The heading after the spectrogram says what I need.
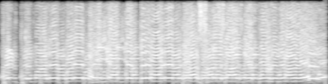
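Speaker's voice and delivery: loud, driving sermon cadence; full-force preaching. Acted. Preacher urging the gathering to listen, booming. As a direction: preach it hard to the crowd.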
